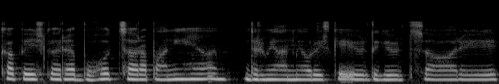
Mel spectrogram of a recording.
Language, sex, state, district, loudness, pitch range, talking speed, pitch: Urdu, female, Andhra Pradesh, Anantapur, -28 LUFS, 220-240 Hz, 180 wpm, 230 Hz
